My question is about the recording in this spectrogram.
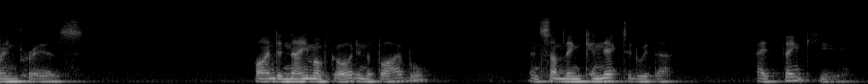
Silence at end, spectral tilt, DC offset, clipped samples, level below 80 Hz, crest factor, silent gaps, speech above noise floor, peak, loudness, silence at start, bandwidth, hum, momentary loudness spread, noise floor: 0.15 s; -7.5 dB/octave; under 0.1%; under 0.1%; -72 dBFS; 18 dB; none; 34 dB; -16 dBFS; -34 LUFS; 0 s; 8.8 kHz; none; 16 LU; -67 dBFS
